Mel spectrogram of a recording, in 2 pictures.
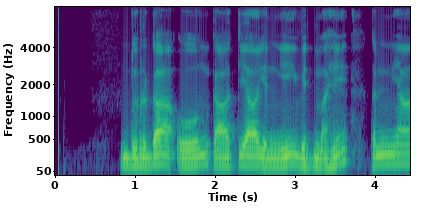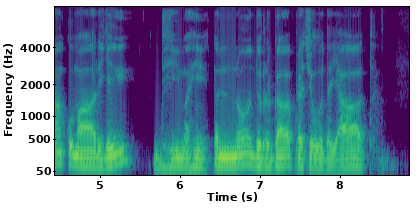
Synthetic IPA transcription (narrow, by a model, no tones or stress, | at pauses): d̪uɾɡaːʔoːmkaːt̪jaːjɐnjiʋid̪mɐɦi | kɐnjaːkumaːɾjɐj | d̪ʱiːmɐɦit̪ɐnːoːd̪uɾɡaːpɾɐt͡ʃoːd̪ɐjaːt̪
